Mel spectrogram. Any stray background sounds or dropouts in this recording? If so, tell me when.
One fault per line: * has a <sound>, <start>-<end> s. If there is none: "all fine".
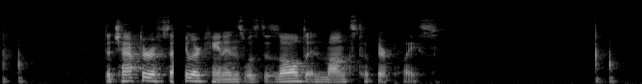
* has a dropout, 1.7-1.9 s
